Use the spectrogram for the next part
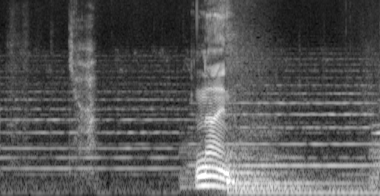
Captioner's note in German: flüstert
